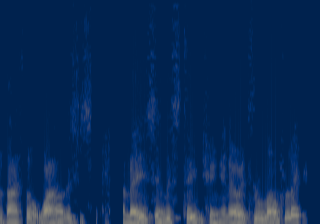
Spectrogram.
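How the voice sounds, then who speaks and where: A woman's voice with vocal fry. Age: 70s. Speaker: guest on a faith discussion show. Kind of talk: testimony.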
